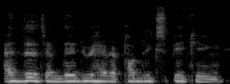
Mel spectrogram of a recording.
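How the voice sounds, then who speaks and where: A man's voice: medium pitch, level tone, moderate pace, warm tone, slightly rough. Rambling young man with mixed accent. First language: non-native English. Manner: rambling, self-correcting, chuckles often. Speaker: livestream host. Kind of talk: casual late-night livestream chat.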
